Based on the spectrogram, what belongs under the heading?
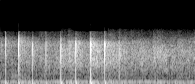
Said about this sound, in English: Applause.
